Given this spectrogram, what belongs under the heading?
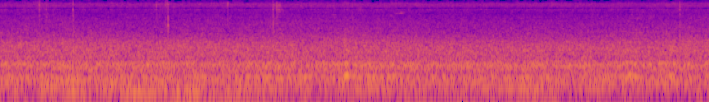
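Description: A honeybee colony buzzes at an open hive during a Demaree split: a steady, dense hum of many bees fills the whole stretch, close and even, with no voices.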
